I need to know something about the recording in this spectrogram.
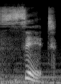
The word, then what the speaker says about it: sit: sound as in sit French speakers often pronounce it like seat which can lead to some amusing misunderstandings to correct this try to shorten your eye sound it's sit not seat the vowel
